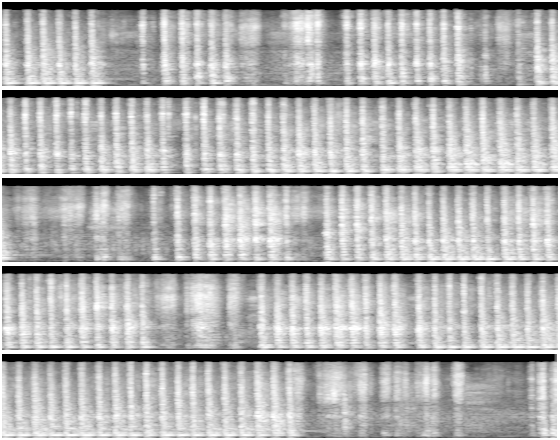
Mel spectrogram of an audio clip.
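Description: Pink plastic scraper grating through thick frost inside a chest freezer, a loud, fast chattering rasp in long strokes. It breaks off briefly around eight and a half seconds in and again near the end.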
